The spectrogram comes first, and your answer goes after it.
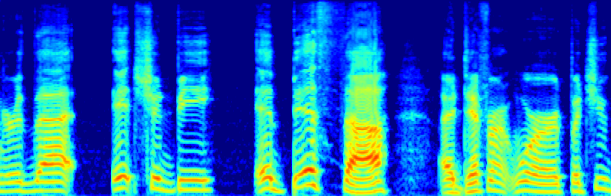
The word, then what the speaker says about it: Ibiza: For example, instead of saying Ibiza, she would say Abissa.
